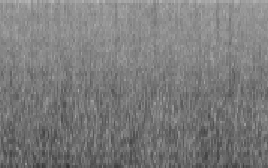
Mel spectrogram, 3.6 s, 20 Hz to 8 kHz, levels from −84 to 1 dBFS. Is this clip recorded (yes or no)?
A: no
